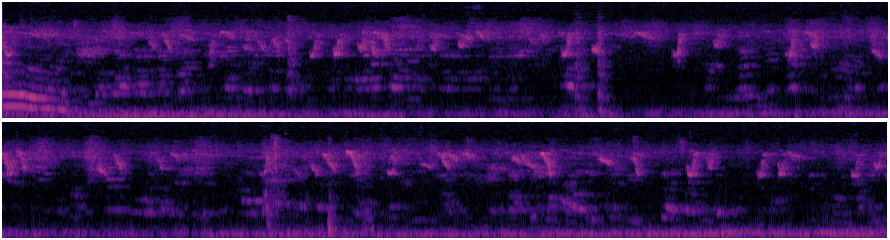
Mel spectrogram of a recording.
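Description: Small birds chirping over and over, many short high chirps, over a steady low rumble; a short falling call at the very start is the loudest moment.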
